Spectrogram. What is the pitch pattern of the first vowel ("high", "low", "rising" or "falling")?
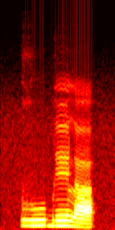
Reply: high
